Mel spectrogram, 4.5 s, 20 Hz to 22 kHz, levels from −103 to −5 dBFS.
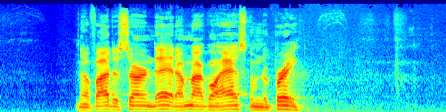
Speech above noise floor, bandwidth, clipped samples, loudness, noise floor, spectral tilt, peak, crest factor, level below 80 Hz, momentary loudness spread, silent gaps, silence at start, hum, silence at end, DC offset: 44 dB; 19 kHz; under 0.1%; -19 LUFS; -63 dBFS; -3.5 dB/octave; -2 dBFS; 22 dB; -62 dBFS; 6 LU; none; 0.8 s; none; 1.4 s; under 0.1%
